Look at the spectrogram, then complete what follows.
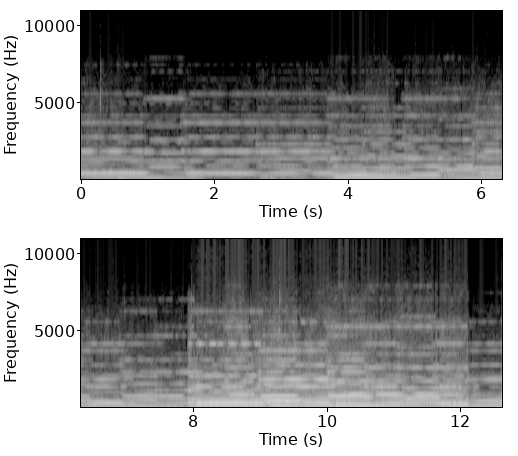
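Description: Two-manual electronic church organ playing slow, held chords. A deep bass line comes in about four seconds in, and the sound grows louder and fuller at about eight seconds.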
